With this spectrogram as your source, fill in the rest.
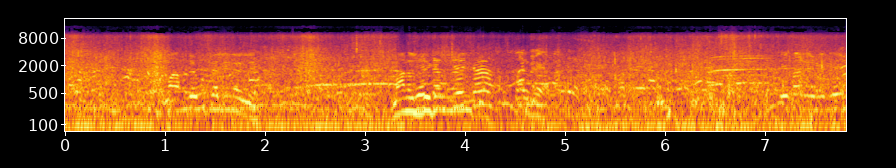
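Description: A bamboo fish trap thumps down into the water.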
